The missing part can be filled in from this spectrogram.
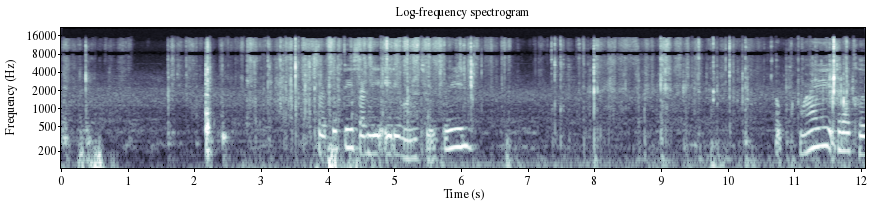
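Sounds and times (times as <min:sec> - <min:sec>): banknotes rustling: 0:01.6 - 0:12.0.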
